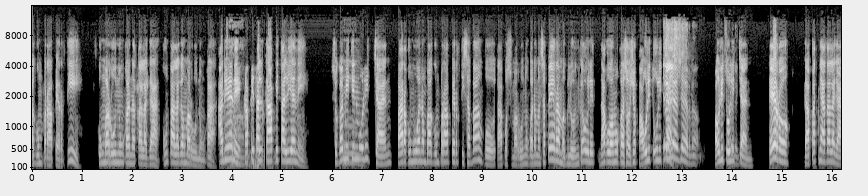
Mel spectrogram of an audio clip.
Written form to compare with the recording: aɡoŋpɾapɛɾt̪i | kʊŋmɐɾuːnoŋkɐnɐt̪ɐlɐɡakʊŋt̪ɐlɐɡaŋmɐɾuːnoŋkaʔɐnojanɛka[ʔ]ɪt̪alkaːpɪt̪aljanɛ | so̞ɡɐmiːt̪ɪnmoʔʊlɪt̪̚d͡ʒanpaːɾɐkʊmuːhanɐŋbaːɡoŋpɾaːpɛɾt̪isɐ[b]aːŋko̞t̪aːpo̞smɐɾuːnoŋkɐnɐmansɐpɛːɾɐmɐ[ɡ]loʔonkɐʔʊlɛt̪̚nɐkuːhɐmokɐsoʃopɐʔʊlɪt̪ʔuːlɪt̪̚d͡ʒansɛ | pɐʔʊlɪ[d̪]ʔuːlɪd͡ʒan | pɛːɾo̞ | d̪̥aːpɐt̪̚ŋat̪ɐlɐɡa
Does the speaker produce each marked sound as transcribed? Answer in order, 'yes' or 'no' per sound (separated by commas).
no, yes, yes, no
